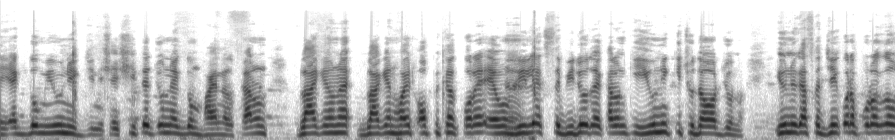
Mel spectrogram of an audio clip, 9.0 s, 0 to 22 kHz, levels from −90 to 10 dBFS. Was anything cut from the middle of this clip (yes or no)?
no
